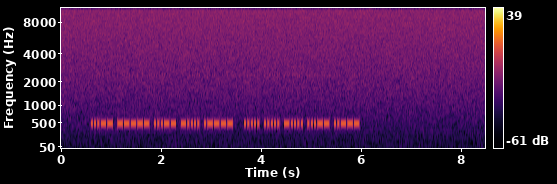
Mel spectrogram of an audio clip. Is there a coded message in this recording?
Yes: Morse code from 0.5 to 6.0 s, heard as a keyed tone, machine-sent, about 36 wpm, 490 Hz. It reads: 30361 55632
